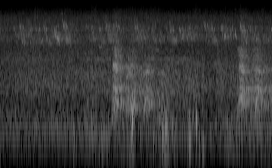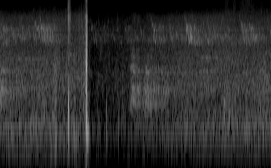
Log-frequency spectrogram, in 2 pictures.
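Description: A cricket bat striking a leather cricket ball: a single sharp crack about seven seconds in, just after a lighter click. Birds chirp throughout.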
